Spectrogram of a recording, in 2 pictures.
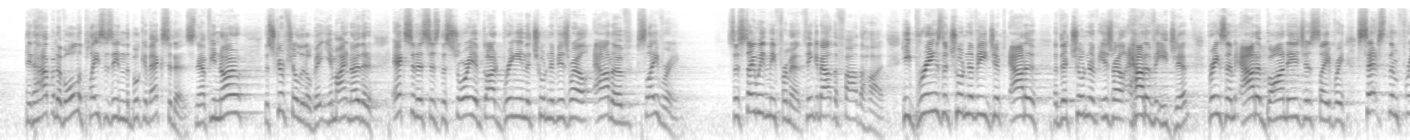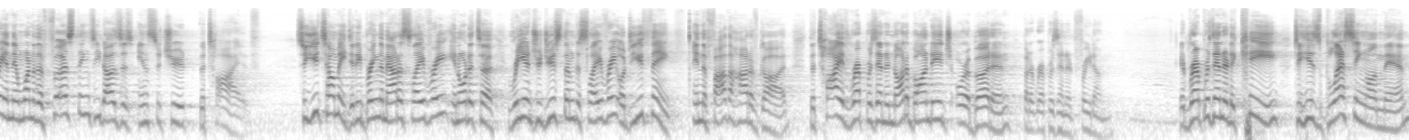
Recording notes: preached this message on October 29th at our Union Square Community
